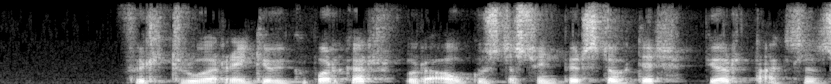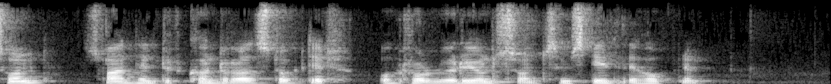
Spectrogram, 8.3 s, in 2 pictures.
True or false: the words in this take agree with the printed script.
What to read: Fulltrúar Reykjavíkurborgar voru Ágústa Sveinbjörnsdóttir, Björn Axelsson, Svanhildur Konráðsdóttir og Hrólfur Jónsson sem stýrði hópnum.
true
